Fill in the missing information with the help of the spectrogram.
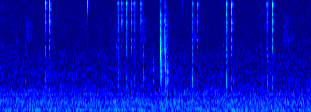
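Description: Faint, scattered typing on a computer keyboard: short sharp keystrokes, singly and in quick little runs, the loudest a little past the middle.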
